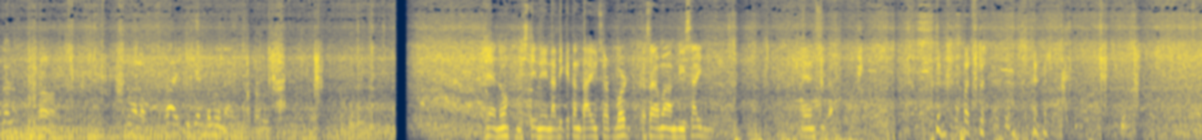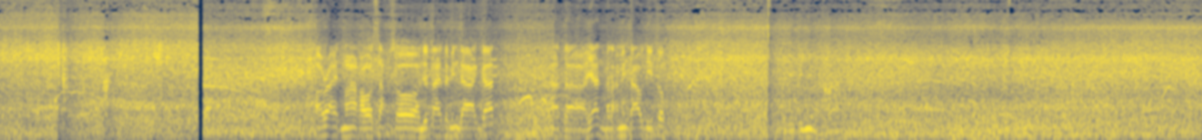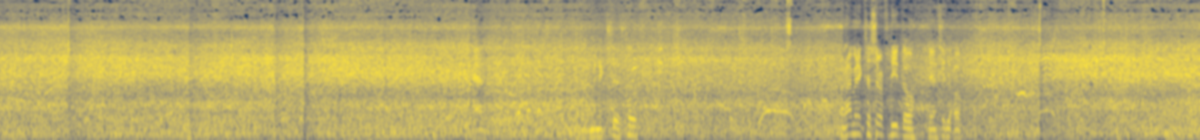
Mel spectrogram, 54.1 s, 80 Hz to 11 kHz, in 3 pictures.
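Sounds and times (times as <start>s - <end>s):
surf rushing on beach: 0.0s - 54.0s
wind rumbling on microphone: 0.0s - 54.0s.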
